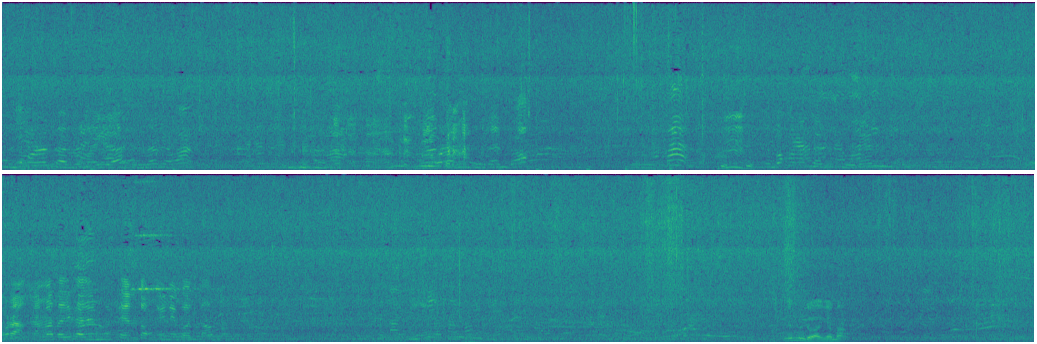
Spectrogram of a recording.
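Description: A girl talks close by.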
